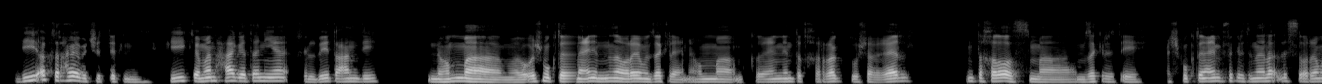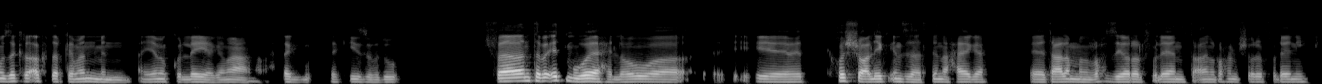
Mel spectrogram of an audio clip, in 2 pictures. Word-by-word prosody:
دي 165 +10 +2
أكتر 185 -3 +1
حاجة 185 0 +4
بتشتتني. 130 -4 -5 0.2
في 155 +4 -1
كمان 160 +1 +2
حاجة 165 -1 +3
تانية 165 +1 +1
في 130 - -11
البيت 135 +4 -1
عندي، 135 +1 -1 0.5
إن 125 -1 0
هُم 135 +5 +3
ما 125 -5 +6 0.2
بقوش 135 +7 +1
مقتنعين 135 -2 +3
إن 140 -1 +3
أنا 145 -1 +4
ورايا 135 +1 +5
مذاكرة، 130 -1 0
يعني 110 - -5
هُم 125 +1 -1
مقتنعين 120 +1 -4
إن 135 - 0
أنت 135 0 -1
اتخرجت 135 +1 -3
وشغال، 125 +6 0 0.6
أنت 155 -1 -3
خلاص، 145 -2 +3
ما 115 -2 -2
مذاكرة 125 +1 -4
إيه؟ 115 -1 -4 0.3
مش 125 +2 -10
مقتنعين 145 +3 +1
بفكرة 150 -2 -6
إن 140 - -1
أنا 145 +2 +2
لأ، - - -2
لسه 155 -3 -6
ورايا 135 +2 0
مذاكرة 145 +1 0
أكتر 135 - -2
كمان 130 +2 -1
من 110 -6 -3
أيام 120 +2 -3
الكلية 120 -1 -2
يا 105 - -4
جماعة، 110 -1 -4
أنا 135 -1 -15
محتاج 110 -3 -7 0.3
تركيز 120 0 -7
وهدوء. 115 +1 -6 0.8
فأنت 165 +3 +6
بقيت 180 +3 +4
مباح، 135 -3 +6
اللي 115 0 -4
هو 120 -2 +1 0.8
ي 120 -1 -1 0.3
يخشوا 155 -4 +2
عليك، 130 +1 +1
انزل 125 -3 -2
هات 110 -1 -3
لنا 125 -2 -2
حاجة، 120 0 -2 0.4
آآ 115 -1 -2
تعالَ 120 +2 +1
أمّا 120 -2 -2
نروح 125 +3 -5
زيارة 120 -1 +1
لفلان، 120 0 -3
تعالَ 115 0 -6
نروح 120 +2 -8
المشوار 120 0 -6
الفلاني. 120 0 -6
130 Hz, 170 wpm, -22 LUFS, 120-145 Hz, 0.8 s, ما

